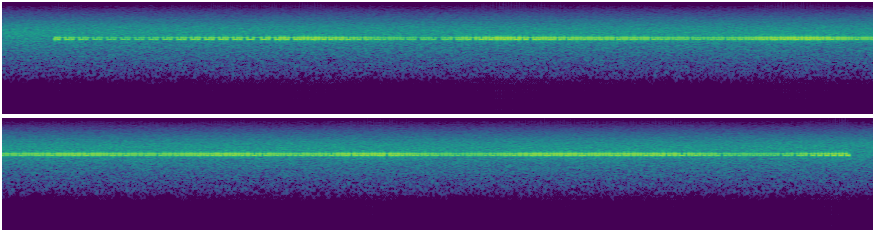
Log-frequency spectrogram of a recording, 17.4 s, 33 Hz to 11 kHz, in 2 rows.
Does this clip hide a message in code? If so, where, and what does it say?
Yes: NAVTEX (SITOR-B), 100 baud, 170 Hz shift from 0.5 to 17.2 s, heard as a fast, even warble, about 1700 Hz centre, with radio static and fading. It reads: ZCZC SB22 CONTAINER ADRIFT IN PSN 63-06N 132-14E. CANCEL THIS MSG 10 2200 UTC. NNNN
